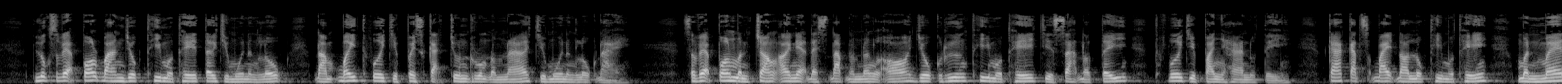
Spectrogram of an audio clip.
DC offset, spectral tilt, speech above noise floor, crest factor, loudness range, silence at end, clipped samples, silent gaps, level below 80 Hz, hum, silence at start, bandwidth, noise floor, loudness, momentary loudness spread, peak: under 0.1%; -5.5 dB/octave; 33 dB; 18 dB; 3 LU; 0 s; under 0.1%; none; -56 dBFS; none; 0.35 s; 11.5 kHz; -53 dBFS; -20 LUFS; 8 LU; -2 dBFS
